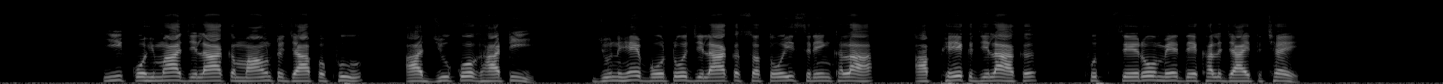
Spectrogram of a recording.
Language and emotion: Maithili, neutral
